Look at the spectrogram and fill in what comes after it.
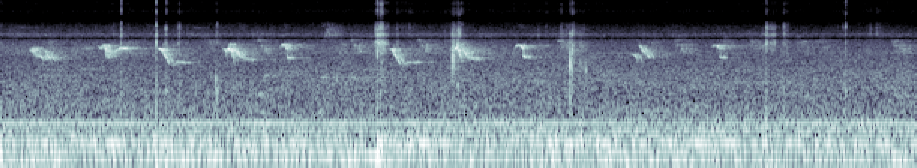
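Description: A bird chirping over and over, short notes that drop in pitch, roughly one or two a second, over a steady low background rumble.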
